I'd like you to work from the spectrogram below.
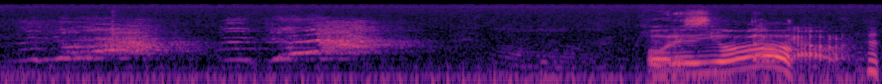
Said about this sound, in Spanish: Pon el audio otra vez para que escuchen los gritos. A ver si se puede escuchar ahí.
